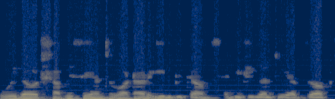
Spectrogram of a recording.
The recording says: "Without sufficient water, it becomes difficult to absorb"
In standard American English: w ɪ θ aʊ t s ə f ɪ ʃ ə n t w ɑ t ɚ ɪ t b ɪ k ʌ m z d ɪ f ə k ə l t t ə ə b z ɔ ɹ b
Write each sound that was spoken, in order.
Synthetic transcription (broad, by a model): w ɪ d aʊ t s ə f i s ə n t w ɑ t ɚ ɪ t b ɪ k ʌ m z d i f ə k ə l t t ə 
